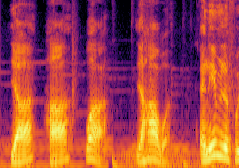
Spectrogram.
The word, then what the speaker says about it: YaHaWah: So if we reconstruct this pronunciation, it's YaHaWah, YaHaWah. We replace the E with an A, the O with an A, and the V with the W. YaHaWah, YaHaWah.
